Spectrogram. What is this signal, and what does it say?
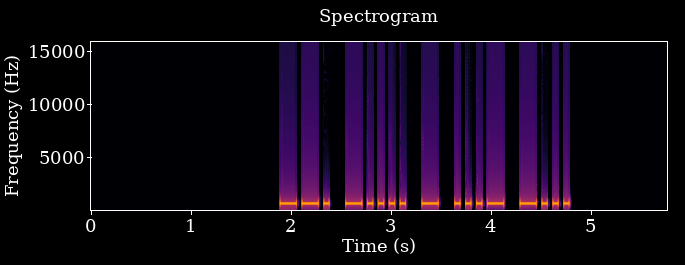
Morse code, heard as a keyed tone, about 22 wpm, 700 Hz. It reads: G6TVB
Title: DXCC-100 Call Signs - 5 Characters - Repeated 3x - 22wpm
